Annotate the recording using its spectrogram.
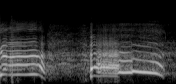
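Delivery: high, loud panicked yelp as the dot lands; panicked shout. Retold or imitated. Preacher reliving a red dot on his forehead, yelping in panic. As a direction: shriek to get it off your face. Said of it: "I'm like".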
